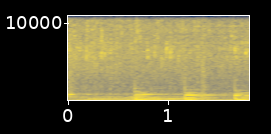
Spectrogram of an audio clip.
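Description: Salt-rubbed sliced onions fry in hot oil, giving a steady dense sizzle with a few soft stirring knocks, heard alone and fairly close.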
